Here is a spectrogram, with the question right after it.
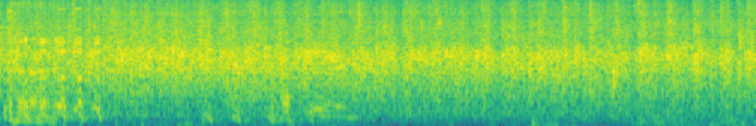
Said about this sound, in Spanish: Así que quiero un aplauso para el doctor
